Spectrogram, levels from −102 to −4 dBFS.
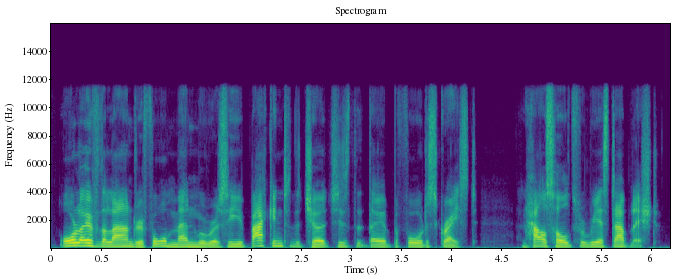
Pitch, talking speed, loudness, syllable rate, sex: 145 Hz, 205 wpm, -20 LUFS, 7.3 syllables/s, male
